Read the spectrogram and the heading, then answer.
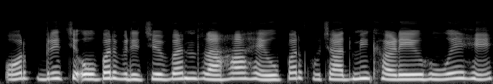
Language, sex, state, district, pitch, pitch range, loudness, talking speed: Hindi, female, Haryana, Charkhi Dadri, 245 Hz, 230-270 Hz, -12 LUFS, 160 wpm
